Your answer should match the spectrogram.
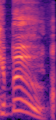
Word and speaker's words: KAABOO: All right. Kaboo. I said it right, didn't I? – Kaboo.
